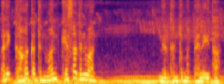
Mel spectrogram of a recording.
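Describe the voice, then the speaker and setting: A man's voice: on the high side, animated, brisk, lightly acted. A man playing a poor, humble young goatherd in a cartoon story, earnest and questioning in a formal way. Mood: surprised, aggrieved. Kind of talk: Hindi cartoon story character dialogue. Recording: music behind the voice.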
